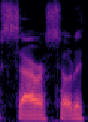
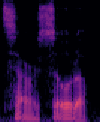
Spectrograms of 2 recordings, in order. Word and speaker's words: Sarasota: So, uh, yeah, that's what's that's basically what's going on with Sarasota. Rhymes with Yoda.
